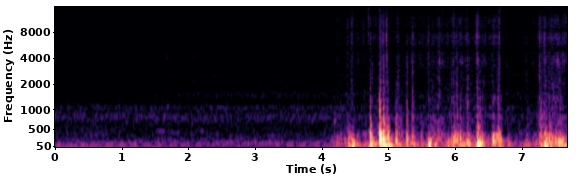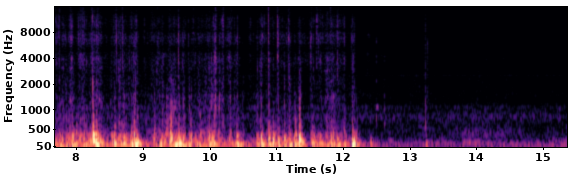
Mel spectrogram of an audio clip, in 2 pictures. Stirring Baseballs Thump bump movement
0:04.2 0:12.5

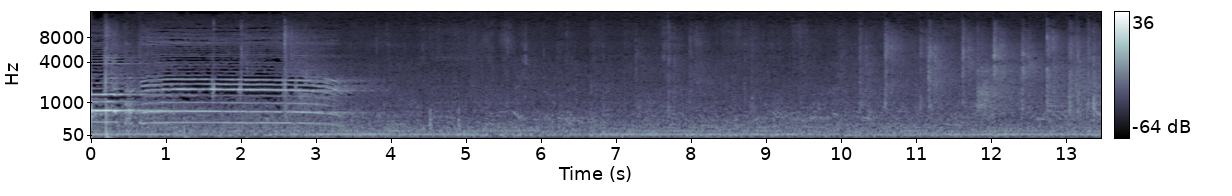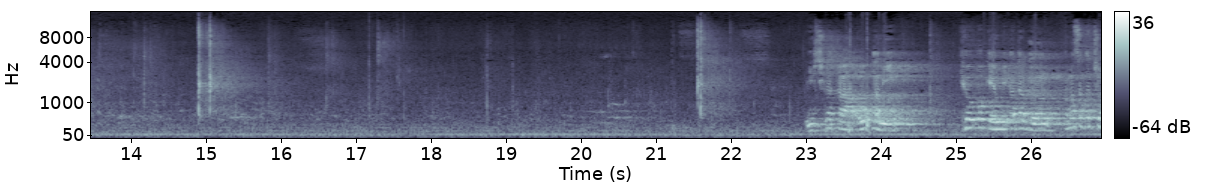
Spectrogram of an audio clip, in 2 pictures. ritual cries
0:00.0 0:03.9

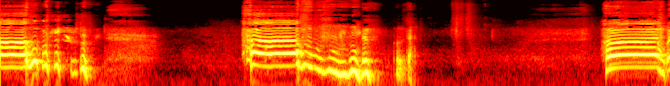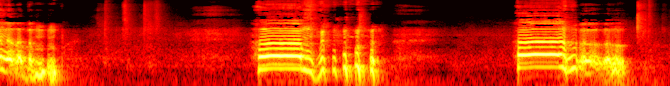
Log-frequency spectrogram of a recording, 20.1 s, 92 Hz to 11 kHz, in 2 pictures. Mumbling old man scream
0:00.0 0:00.7, 0:03.6 0:05.6, 0:09.0 0:10.5, 0:13.8 0:15.0, 0:17.8 0:19.5

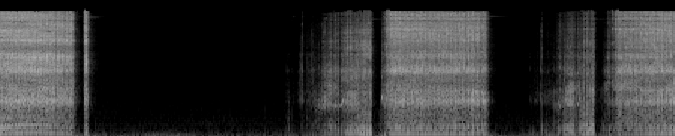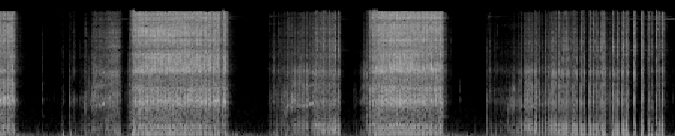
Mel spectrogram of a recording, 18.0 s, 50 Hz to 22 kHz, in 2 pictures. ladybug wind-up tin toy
0:00.0 0:01.2, 0:07.2 0:09.3, 0:09.9 0:17.9

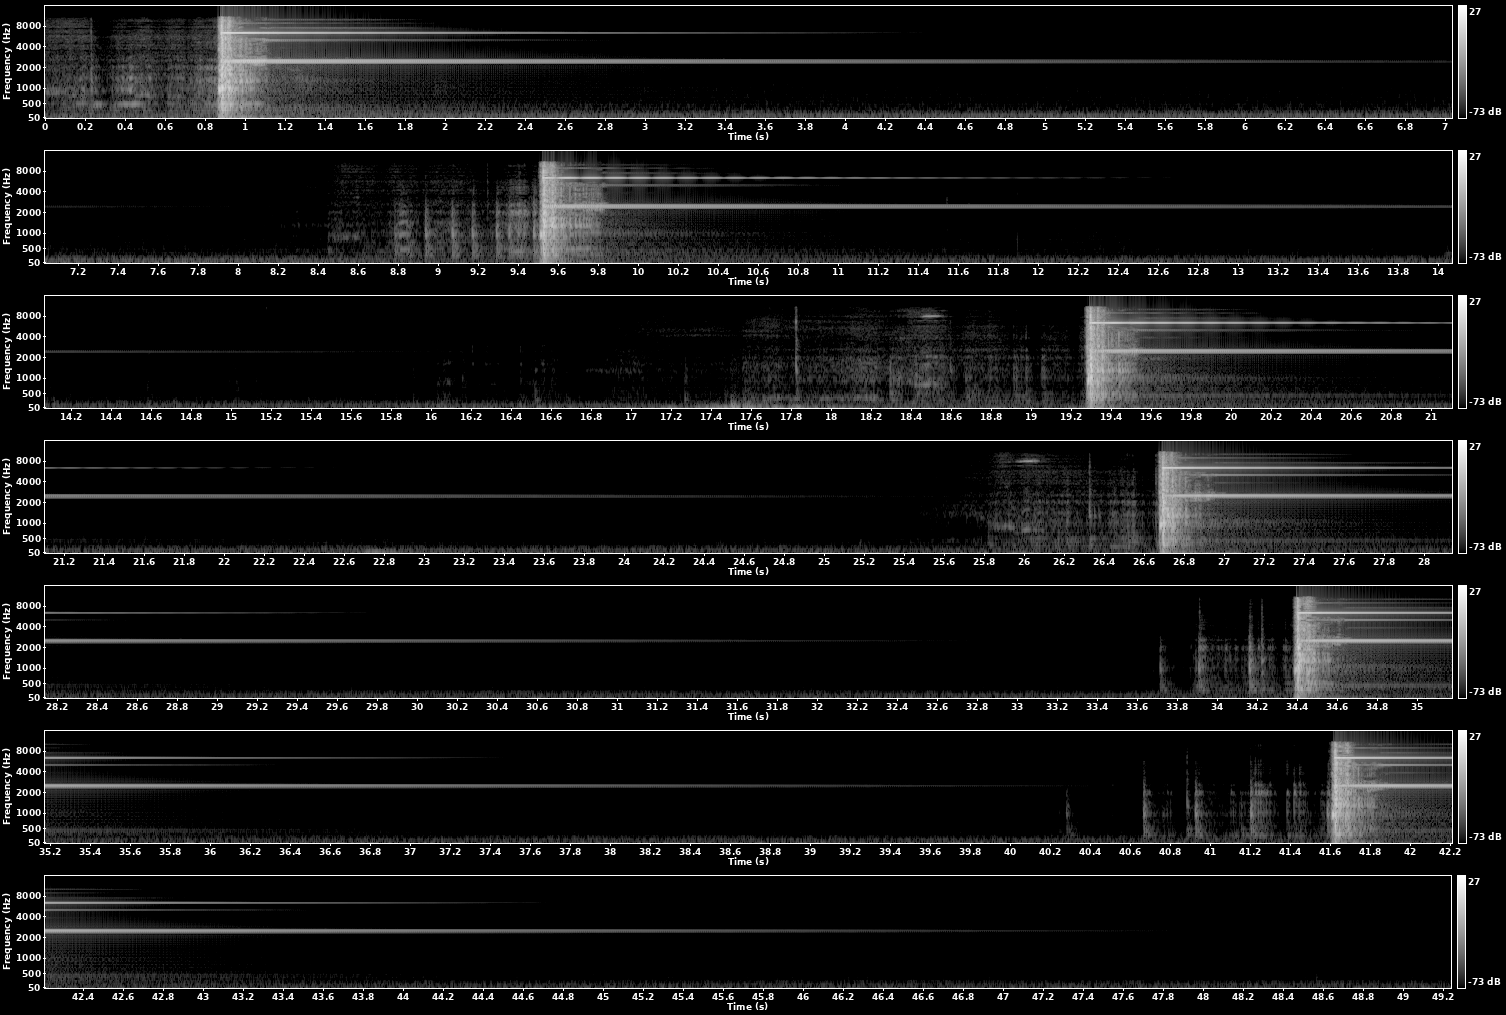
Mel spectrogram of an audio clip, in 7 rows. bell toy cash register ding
0:00.0 0:04.1, 0:09.0 0:12.2, 0:19.3 0:21.8, 0:25.9 0:29.4, 0:34.0 0:37.1, 0:41.2 0:44.4

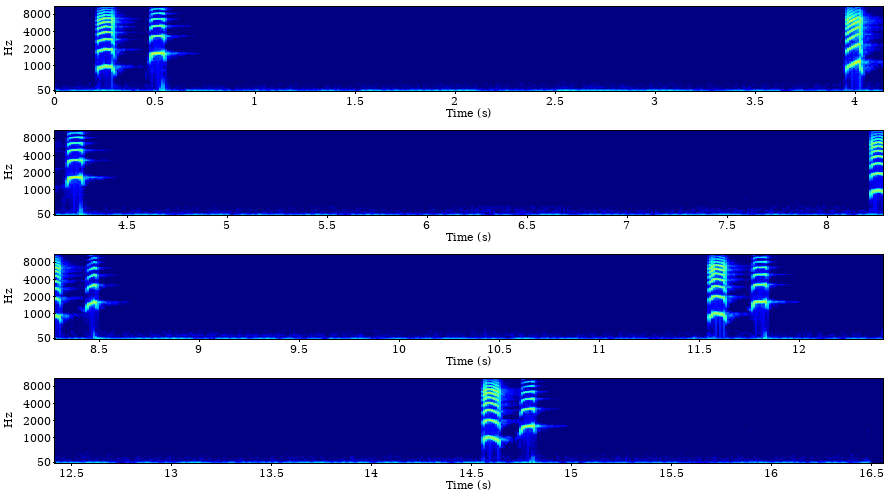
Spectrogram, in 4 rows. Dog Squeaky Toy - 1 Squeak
0:00.2 0:00.7, 0:04.0 0:04.4, 0:08.2 0:08.6, 0:11.6 0:12.0, 0:14.6 0:15.0

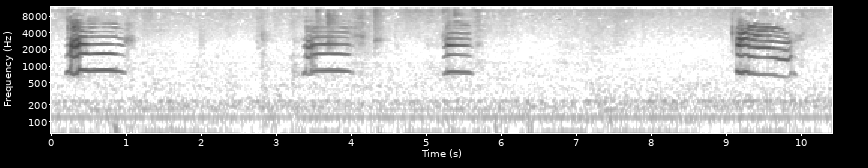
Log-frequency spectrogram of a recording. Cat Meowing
0:00.2 0:01.0, 0:03.4 0:04.0, 0:05.2 0:05.7, 0:09.1 0:10.0

